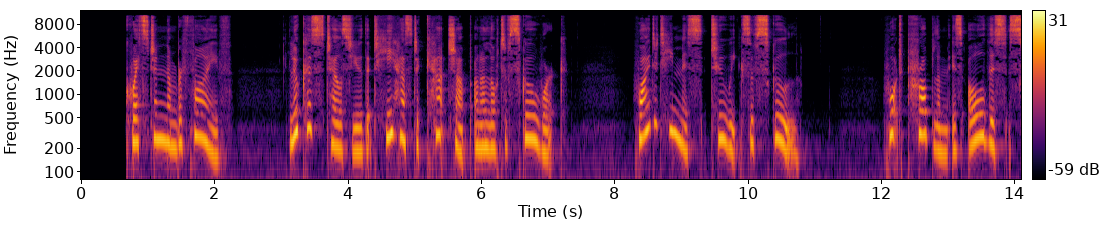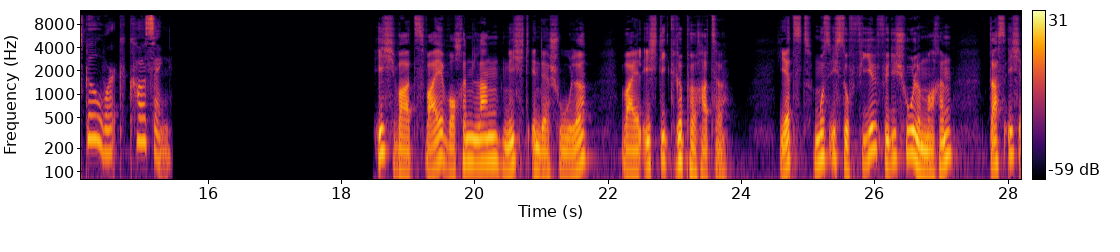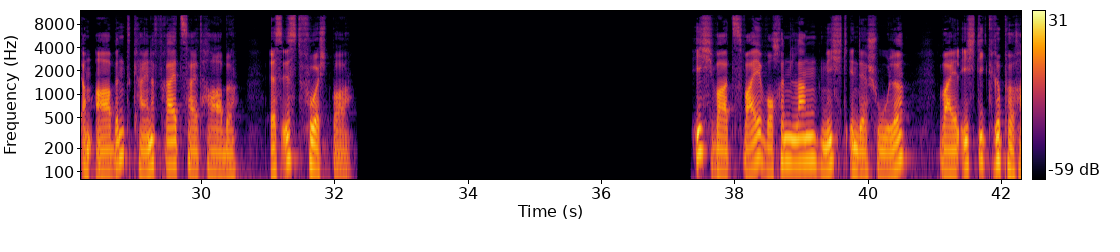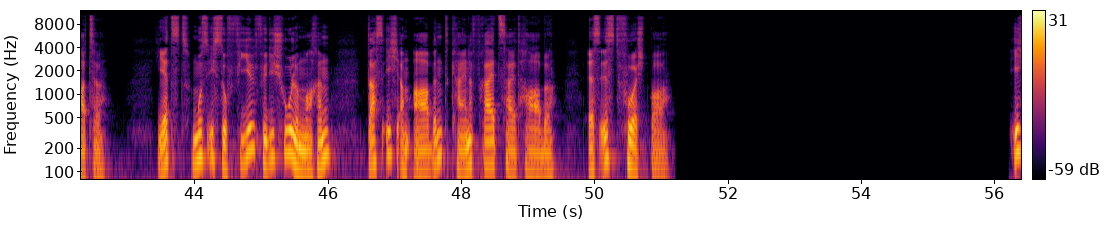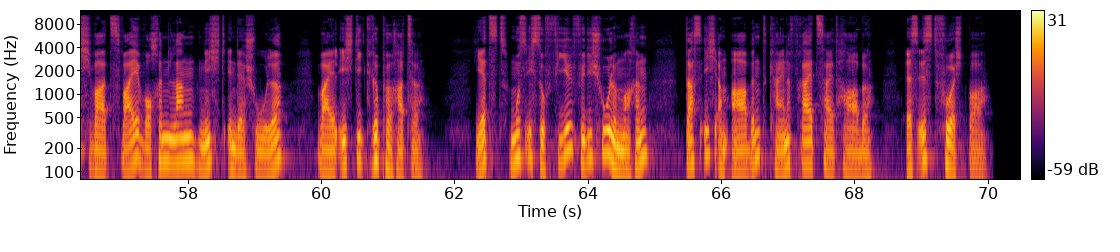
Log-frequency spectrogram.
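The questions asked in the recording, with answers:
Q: Why did he miss 2 weeks of school?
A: He had flu

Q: What problem is all this schoolwork causing?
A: He has no free time in the evening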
